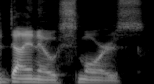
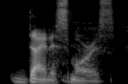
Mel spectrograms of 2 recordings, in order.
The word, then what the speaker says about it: Dino S'mores: I called it the dino s'mores uh beer but obviously it's supposed to be pronounced I I know I think I pronounced it Dino s'mores but clearly it's supposed to be pronounce dinosaurs uh from uh from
